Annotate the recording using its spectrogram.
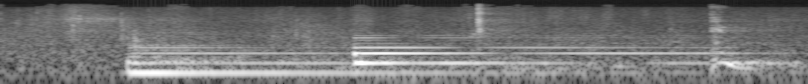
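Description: Two low instrument notes struck one after the other, the first about half a second in and a higher one joining a second later, each ringing on and slowly fading: the choir's starting pitches before an unaccompanied piece. A few faint clicks follow.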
